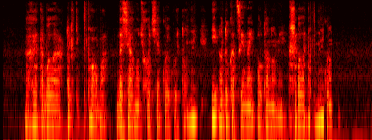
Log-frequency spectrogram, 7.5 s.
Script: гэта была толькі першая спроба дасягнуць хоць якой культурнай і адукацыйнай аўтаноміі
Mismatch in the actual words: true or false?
true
